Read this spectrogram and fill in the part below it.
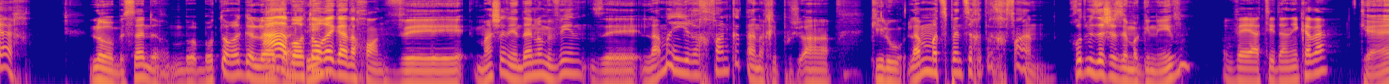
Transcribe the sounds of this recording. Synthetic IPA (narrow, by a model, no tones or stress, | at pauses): eχ | lo̞bese̞de̞̰ʁbebeoto̞ʁeɡaloaaabeotioʁeɡanaχo̞nvemaʃeaniad̪ajinlome̞vinzelamaiʁaχfankatanaχipuʃakiːlulamamat͡spent͡siχet̪ʁaχfanχut͡smizeʃ̬ezemaɡniv | veat̪id̪anikaze | kḛ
